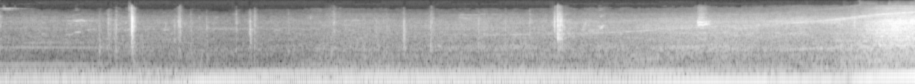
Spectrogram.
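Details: Ford Fairlane with a replacement turbo after the previous one started going bang, automatic gearbox, camera mounted outside the car during a hard pull: engine note climbs smoothly over road noise, no knock or flutter; normal full-throttle pull.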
